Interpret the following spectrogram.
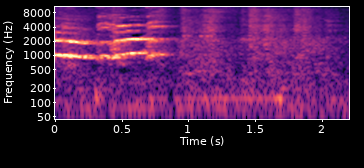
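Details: Dog in a pet shop giving a thin, high whine that dips and then rises over almost a second, followed by quiet room noise.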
